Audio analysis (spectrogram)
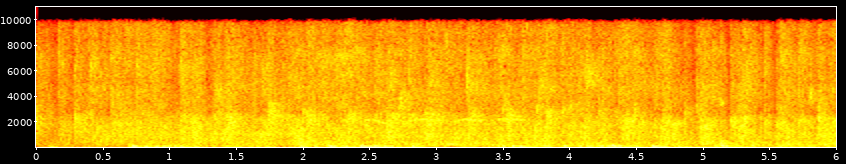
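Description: Steady audience applause fills the whole stretch, a dense, continuous wash of many hands clapping at an even, fairly loud level, with no voices standing out above it.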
